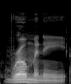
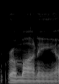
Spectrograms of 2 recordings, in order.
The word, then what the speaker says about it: Romani: It's spelled R-O-M-A-N-I. They're not connected to the Romans or to Romania, and in their language, the emphasis is on the first syllable.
